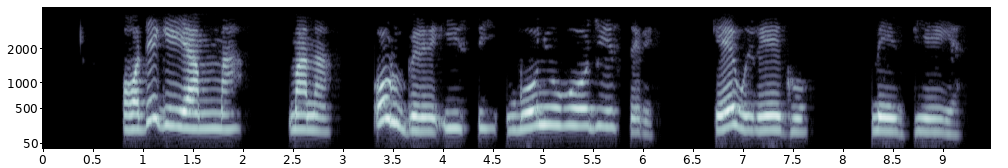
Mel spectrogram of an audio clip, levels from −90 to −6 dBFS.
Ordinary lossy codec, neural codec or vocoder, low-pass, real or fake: AAC, 32 kbps; none; 3.6 kHz; real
